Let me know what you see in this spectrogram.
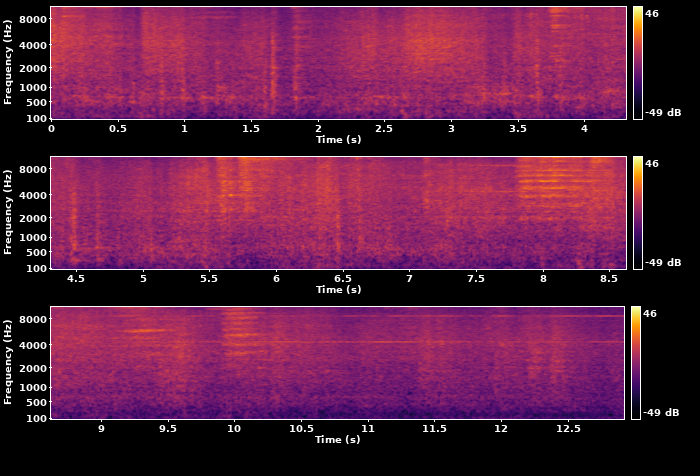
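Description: Freight train of enclosed autorack cars rolling past close by: steel wheels clicking over the rail joints and rumbling on the track, with a brief high wheel squeal about eight seconds in. The noise fades near the end as the last car pulls away.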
